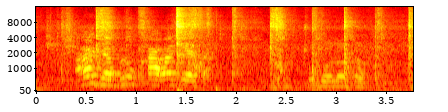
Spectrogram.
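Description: A spoon scrapes and stirs sukhdi around a pan in a home kitchen, with repeated scraping strokes and light clinks, while voices talk over it.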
